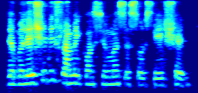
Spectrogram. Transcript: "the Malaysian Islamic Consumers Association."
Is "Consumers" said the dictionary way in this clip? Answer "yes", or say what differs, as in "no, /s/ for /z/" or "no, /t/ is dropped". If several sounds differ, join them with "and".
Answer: no, /s/ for /z/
